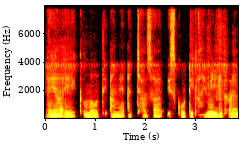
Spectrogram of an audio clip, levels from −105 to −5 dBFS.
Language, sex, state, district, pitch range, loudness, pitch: Hindi, male, Bihar, Lakhisarai, 125-145 Hz, -26 LUFS, 135 Hz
